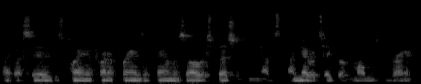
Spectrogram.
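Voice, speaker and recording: A young man, a basketball player, answering reporters' questions calmly after a game over a video call. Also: very fast, low-quality recording. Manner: low-key, even, steady delivery. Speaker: basketball player at postgame press conference. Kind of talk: postgame interview answers. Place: indoor press backdrop, remote video call.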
